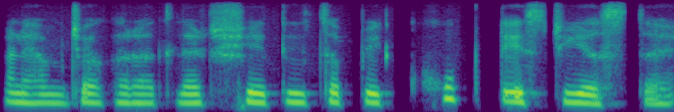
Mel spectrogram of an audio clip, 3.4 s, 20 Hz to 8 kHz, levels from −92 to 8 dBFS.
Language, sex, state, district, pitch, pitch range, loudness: Marathi, female, Karnataka, Belgaum, 195 Hz, 190-205 Hz, -17 LUFS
